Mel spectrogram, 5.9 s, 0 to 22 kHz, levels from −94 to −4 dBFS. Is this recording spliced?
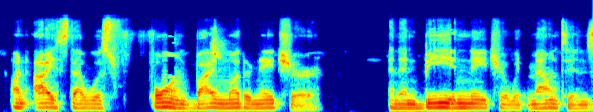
no; 0 cuts

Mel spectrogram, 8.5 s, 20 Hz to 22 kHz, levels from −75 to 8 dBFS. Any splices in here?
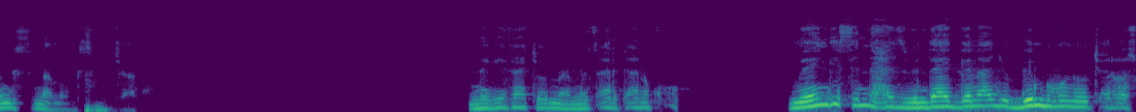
no; 0 cuts

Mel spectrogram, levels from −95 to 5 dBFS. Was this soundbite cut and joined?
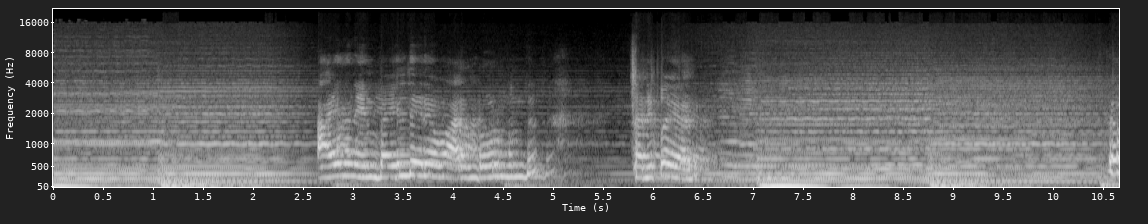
no; 0 cuts

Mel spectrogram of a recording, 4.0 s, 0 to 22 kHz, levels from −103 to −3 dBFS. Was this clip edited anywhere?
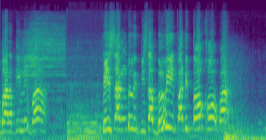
yes; 1 cut; at 1.1 s

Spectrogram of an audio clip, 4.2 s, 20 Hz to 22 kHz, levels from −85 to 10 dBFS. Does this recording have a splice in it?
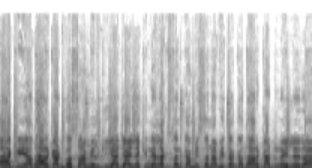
no; 0 cuts

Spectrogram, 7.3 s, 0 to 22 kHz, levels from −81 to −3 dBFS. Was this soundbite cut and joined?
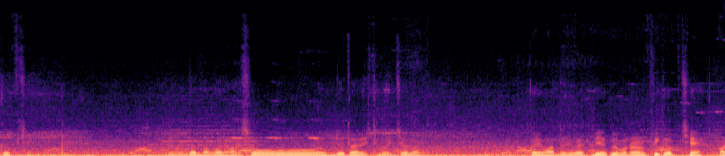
no; 0 cuts

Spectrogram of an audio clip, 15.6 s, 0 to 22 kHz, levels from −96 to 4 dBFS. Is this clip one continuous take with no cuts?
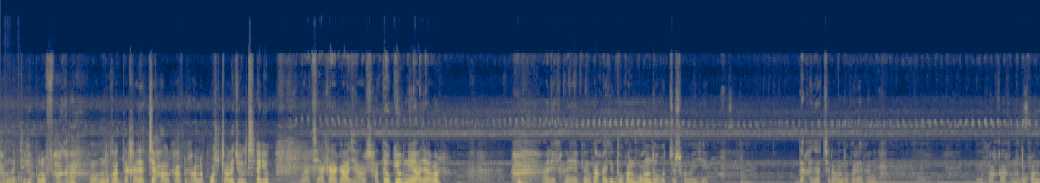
no; 1 cut; at 4.5 s

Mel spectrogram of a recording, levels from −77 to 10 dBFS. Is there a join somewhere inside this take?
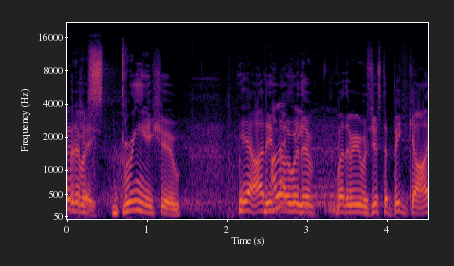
no; 0 cuts

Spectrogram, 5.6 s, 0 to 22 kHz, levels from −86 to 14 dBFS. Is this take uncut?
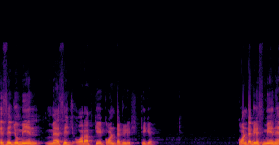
yes; 0 cuts

